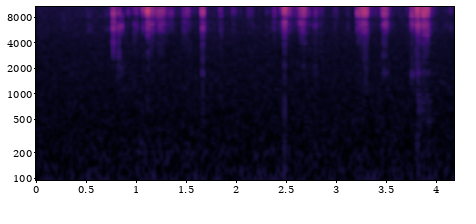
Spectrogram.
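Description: Clear plastic carrier tape of SMD components being handled, with its cover tape peeled back. It makes short, sharp, high-pitched crackles and clicks about a second in, again near two and a half seconds, and in a cluster near the end.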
